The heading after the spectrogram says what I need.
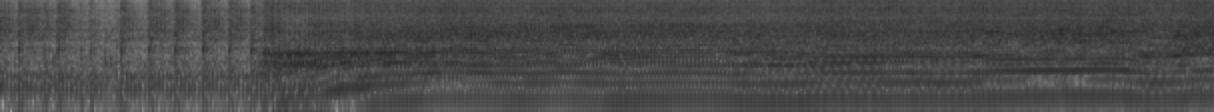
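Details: Small two-stroke rototiller tilling soil after carburetor cleaning and low/high mixture adjustment, following winter storage with fuel in it: picks up sharply, then holds strong steady high buzz under load without stumbling.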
